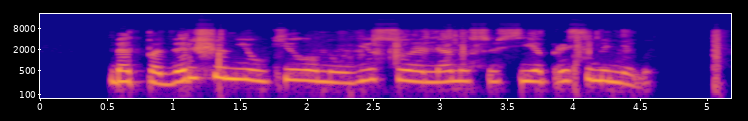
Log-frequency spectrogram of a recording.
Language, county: Lithuanian, Panevėžys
